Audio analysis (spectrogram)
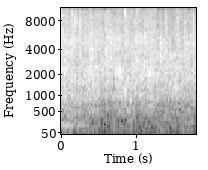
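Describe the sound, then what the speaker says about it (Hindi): A crowd at a DXN business meeting gives steady, dense applause for Naveen sir. The clapping is loud and continuous throughout, with no voices over it. "नवीन सर के लिए जोरदार ताली होना चाहिए"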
